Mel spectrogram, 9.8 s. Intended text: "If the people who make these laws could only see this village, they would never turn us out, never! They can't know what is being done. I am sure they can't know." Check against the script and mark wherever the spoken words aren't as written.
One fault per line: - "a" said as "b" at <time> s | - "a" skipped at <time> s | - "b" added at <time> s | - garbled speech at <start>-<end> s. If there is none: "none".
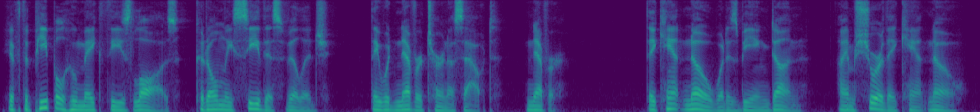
none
